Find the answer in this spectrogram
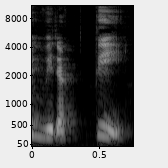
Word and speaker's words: विरक्ति: अतिरिक्त उसी तरह से विरक्ति विरक्ति विरक्ति में भी क का उच्चारण आधा हो रहा है और त पूरा बन रहा है विरक्ति विस्तृत विस्तृत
